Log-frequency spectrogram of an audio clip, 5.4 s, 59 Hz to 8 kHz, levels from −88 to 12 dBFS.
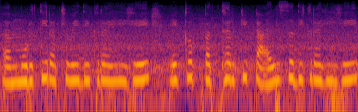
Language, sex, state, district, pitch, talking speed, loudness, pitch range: Hindi, female, Chhattisgarh, Balrampur, 240 Hz, 155 wpm, -15 LUFS, 230-250 Hz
